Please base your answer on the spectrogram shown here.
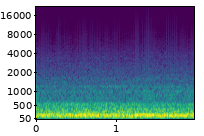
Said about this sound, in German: Äh, ich fahre mal noch ein bisschen, bis später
